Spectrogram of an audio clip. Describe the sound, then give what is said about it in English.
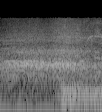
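Crowd cheering Turkish leader Erdogan outside his party headquarters in Ankara: a sustained roar of many voices with shouting, thickening into a fuller, deeper swell partway through. “In Ankara tonight, Erdogan addressed a cheering crowd outside his party headquarters.”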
